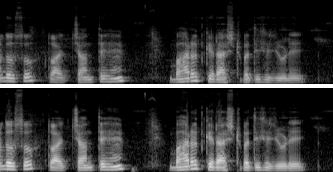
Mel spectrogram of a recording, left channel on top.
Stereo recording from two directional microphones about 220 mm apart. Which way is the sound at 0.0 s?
40° right (ahead or behind).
